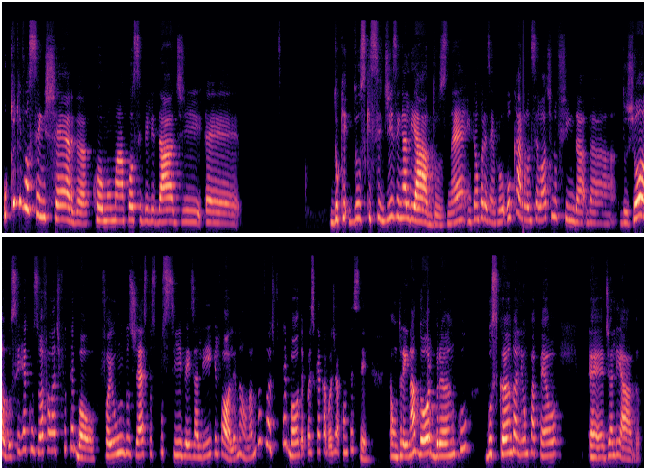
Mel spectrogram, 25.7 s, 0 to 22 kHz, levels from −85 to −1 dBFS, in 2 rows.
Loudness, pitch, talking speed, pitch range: -21 LUFS, 230 Hz, 160 wpm, 195-270 Hz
